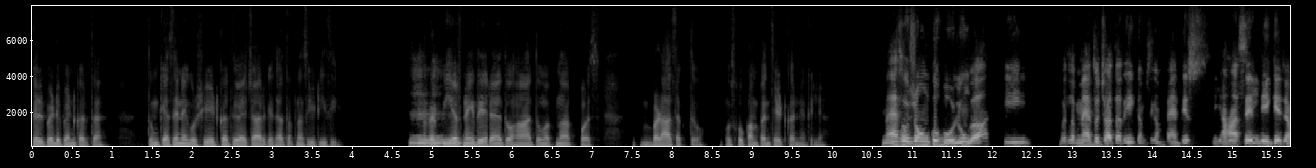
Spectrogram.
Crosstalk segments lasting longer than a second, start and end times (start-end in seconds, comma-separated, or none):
none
